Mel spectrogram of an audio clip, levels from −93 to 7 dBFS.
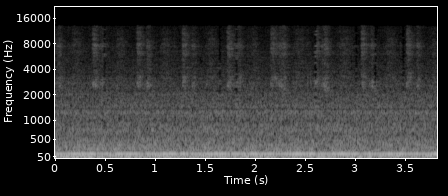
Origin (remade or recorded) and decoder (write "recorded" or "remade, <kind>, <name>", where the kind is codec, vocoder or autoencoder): recorded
